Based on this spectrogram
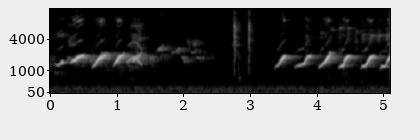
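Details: White-rumped shama after its first moult, being sunbathed; loud rising whistled notes repeated about every third of a second in two runs, separated by softer warbling and a couple of sharp clicks.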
